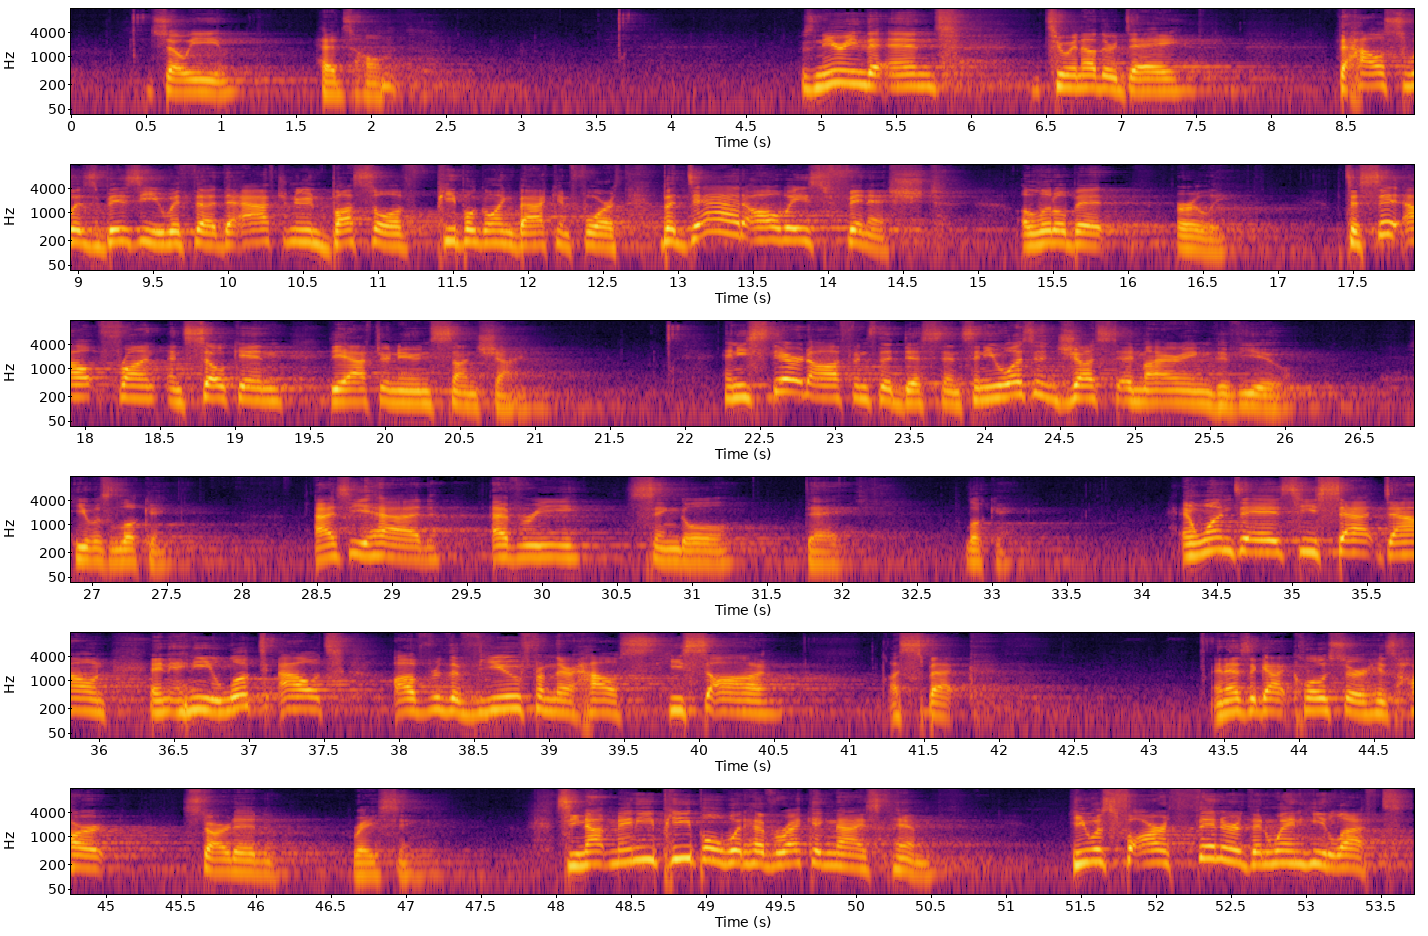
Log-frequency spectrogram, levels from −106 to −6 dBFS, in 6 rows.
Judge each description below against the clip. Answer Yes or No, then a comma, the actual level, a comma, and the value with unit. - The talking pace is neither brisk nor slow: No, slow, 130 wpm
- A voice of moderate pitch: Yes, medium, 165 Hz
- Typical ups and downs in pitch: No, wide, 6.8 semitones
